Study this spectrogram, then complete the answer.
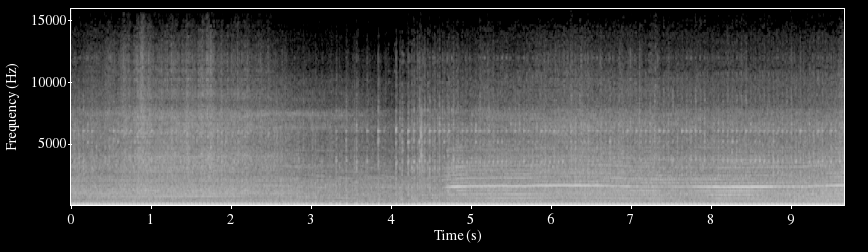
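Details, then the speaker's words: Free John Deere 317 lawn tractor, repowered with Kohler Command 18 hp engine, sat many years: idle loping and uneven, smooths at higher throttle; rough idle, owner suspects old gas, unconfirmed. "it doesn't idle very well but seems like when you run the throttle up then it's fine probably running some of that old gas out of there"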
